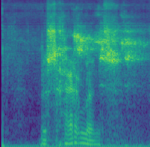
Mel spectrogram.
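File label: "beschermend", Dutch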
